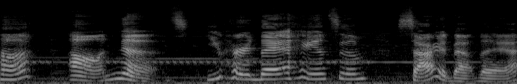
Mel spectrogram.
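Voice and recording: A female-sounding put-on character voice, fairly high in pitch, moves at a very slow pace over clear background noise.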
